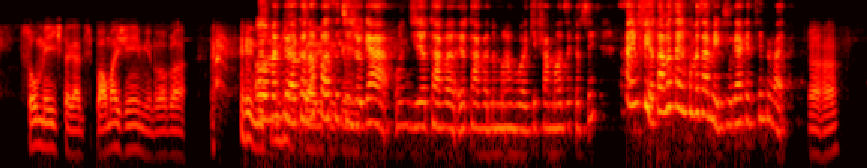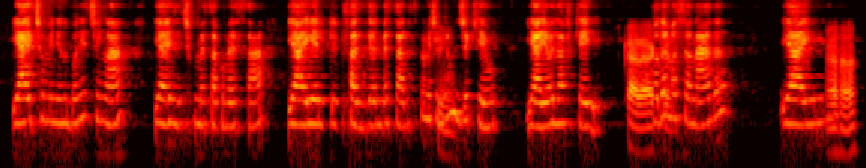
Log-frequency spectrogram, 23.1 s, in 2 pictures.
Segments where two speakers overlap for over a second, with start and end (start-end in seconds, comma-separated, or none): 3.4-4.8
